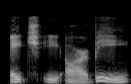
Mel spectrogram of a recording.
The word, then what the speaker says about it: herb: e i r and the American pronunciation of h e RB as herb so this gives us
